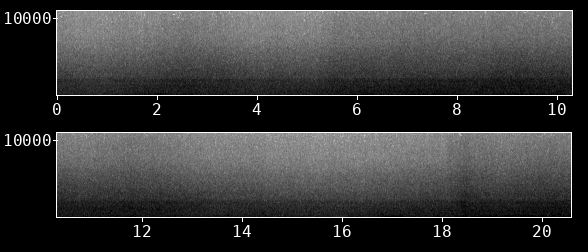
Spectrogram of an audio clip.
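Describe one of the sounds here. Wind blows outdoors.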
